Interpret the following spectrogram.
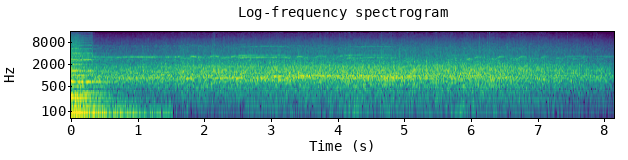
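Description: A band's last chord cuts off in the first moment, then a large audience applauds and cheers, with a few high cries and whistles over the clapping. The applause fades slightly near the end.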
